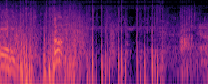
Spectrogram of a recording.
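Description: Horse hooves clip-clop and a horse whinnies in the Western video game Red Dead Redemption, the whinny rising early over a rider's shouted commands, then irregular hoofbeats continuing close by.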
